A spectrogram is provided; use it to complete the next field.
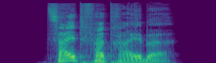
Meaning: nominative/accusative/genitive plural of Zeitvertreib
- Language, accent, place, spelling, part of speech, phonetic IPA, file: German, Germany, Berlin, Zeitvertreibe, noun, [ˈt͡saɪ̯tfɛɐ̯ˌtʁaɪ̯bə], De-Zeitvertreibe.ogg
